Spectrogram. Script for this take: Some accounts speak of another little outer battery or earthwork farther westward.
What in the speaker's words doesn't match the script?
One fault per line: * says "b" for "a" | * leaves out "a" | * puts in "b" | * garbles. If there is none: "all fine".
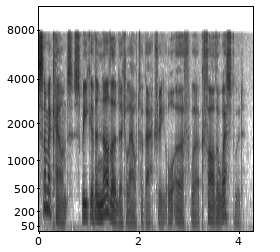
all fine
